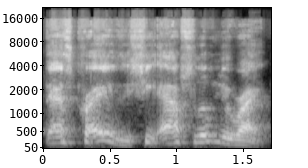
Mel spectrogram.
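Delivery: usual speaking voice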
